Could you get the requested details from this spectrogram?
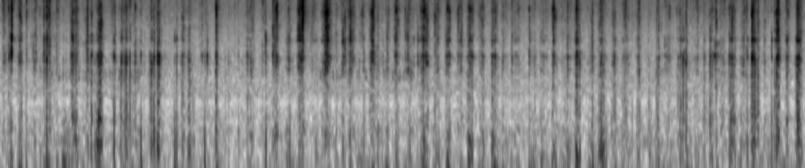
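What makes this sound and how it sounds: A small, solid green soap bar is held in the hand and scratched with fingernails close to the microphone. The result is a dense, continuous run of rough scratching strokes with a heavy low rumble and faint bright crackly edges.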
